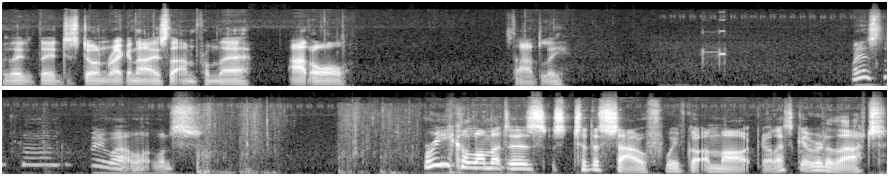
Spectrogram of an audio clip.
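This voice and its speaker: With a Yorkshire accent, a man speaks at a moderate pace. He leaves long, frequent pauses. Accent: mild Yorkshire. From Yorkshire, England.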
